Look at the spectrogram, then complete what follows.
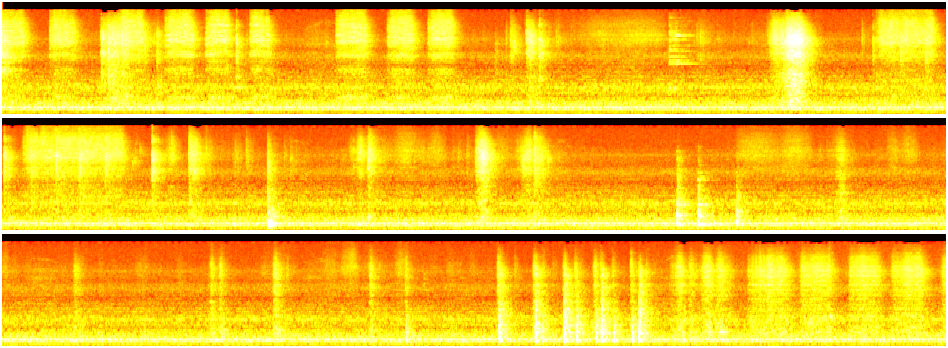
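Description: Steel parts of a home-built radial drill knocking and clinking as the column tube is handled and set into its base, with one sharp knock about twelve seconds in and a quick run of clinks near the end. A steady hum and a few short hisses lie underneath.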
